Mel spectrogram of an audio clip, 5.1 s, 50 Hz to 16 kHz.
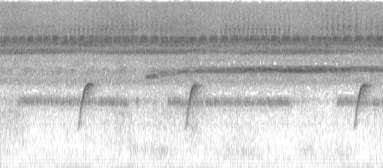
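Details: Orinoco lime tree frog (Sphaenorhynchus lacteus) recorded in Manaus, Amazonas, Brazil: three short chirps that sweep sharply upward, spaced about 1.5 seconds apart, over a steady high insect buzz and a constant thin whistling tone.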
